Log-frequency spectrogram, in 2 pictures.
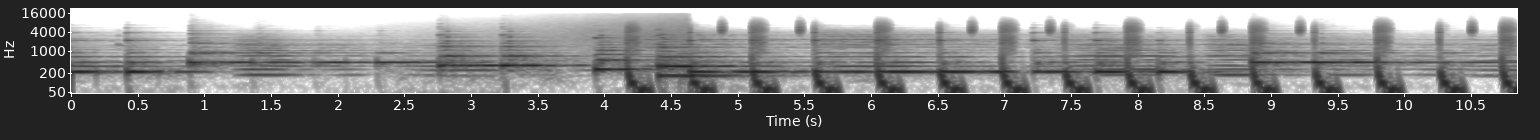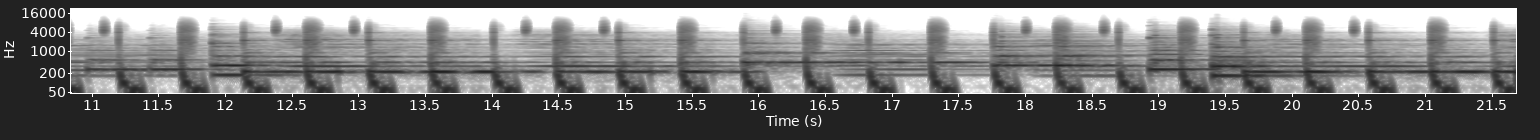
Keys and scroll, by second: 3.1 Return, 4.3 typing, 17.1-17.8 typing.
